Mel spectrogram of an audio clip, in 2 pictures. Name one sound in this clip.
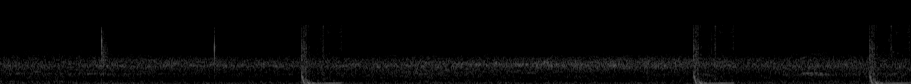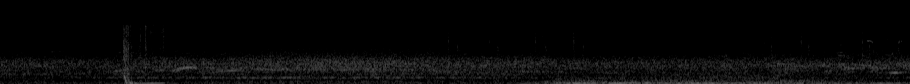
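Short game menu clicks sound as the selection moves through a list.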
